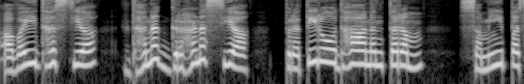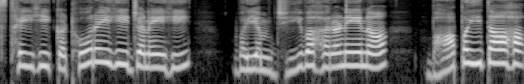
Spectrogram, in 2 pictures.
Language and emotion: Sanskrit, fearful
